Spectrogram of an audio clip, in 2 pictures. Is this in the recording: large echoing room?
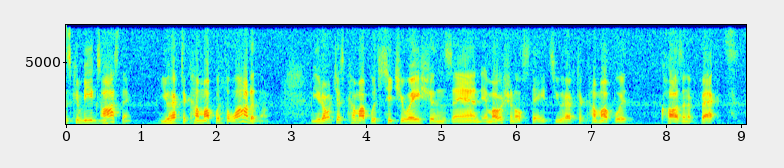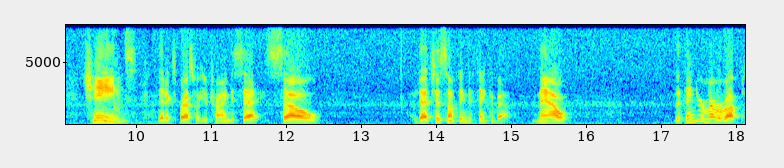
yes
